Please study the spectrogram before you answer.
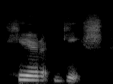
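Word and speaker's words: הרגיש: And the way that we pronounce that is hirgish, taking the ee sound from the name of our binyan, hifil.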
